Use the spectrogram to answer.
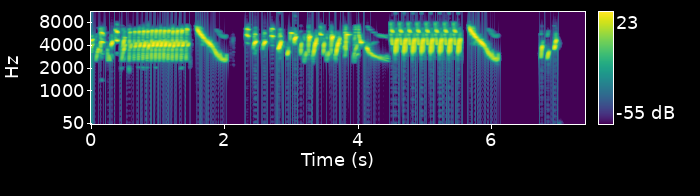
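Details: European goldfinch, Italian, singing continuously: a dense buzzy trill, descending slurred whistles, jumbled twittering, then another rapid trill and scattered notes.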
